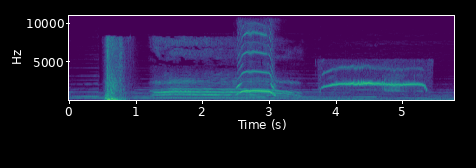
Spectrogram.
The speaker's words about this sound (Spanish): Escuché un golpe en la parte de abajo, seguido de un grito y dos chillidos. Era un grito de mi padre, un chillido de mi hermana y otro chillido de mi madre.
